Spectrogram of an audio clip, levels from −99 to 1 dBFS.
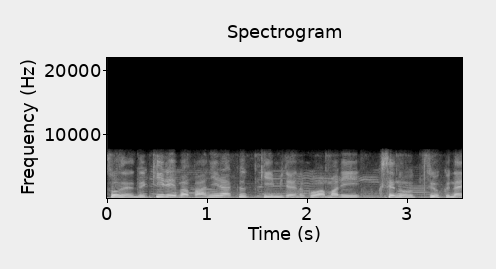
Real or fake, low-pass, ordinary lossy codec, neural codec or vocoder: real; 7.2 kHz; Opus, 24 kbps; none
